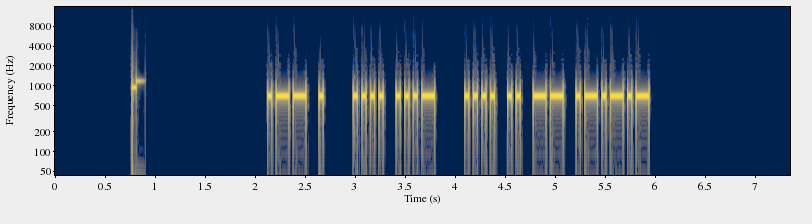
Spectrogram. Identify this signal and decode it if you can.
Morse code, heard as a keyed tone, about 28 wpm, 700 Hz. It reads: WE HV HIM.
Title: Sentences from Top 100 Words and Abbreviations 28wpm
